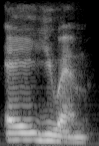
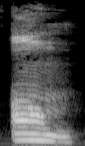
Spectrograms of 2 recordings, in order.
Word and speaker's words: AUM: Now, when I say, if you watch me for a second, I pronounce A and I close the mouth and it turns into M. Ow. It is not Om.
